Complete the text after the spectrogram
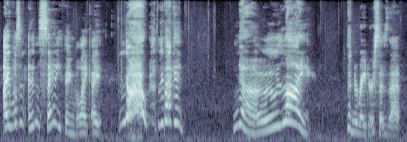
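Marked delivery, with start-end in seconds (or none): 0.1-3.7 panicked. Real, not acted. Panicking as character falls. 4.7-6.4 pompous posh English narrator; posh English accent. Retold or imitated. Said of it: "in his English-ass posh voice".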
